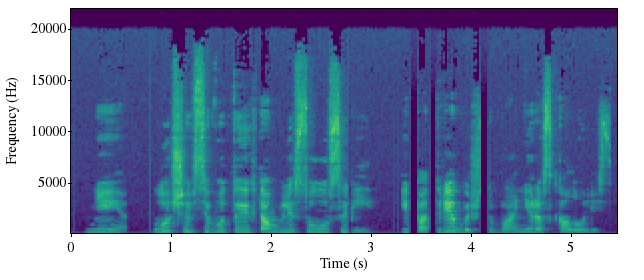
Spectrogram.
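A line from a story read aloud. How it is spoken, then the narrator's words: Plain. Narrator (Russian): сказал Денис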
